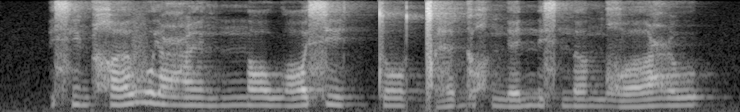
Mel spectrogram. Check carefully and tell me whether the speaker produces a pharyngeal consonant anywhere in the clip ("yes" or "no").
yes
